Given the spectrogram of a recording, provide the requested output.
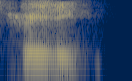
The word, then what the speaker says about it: Streety: Streety.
